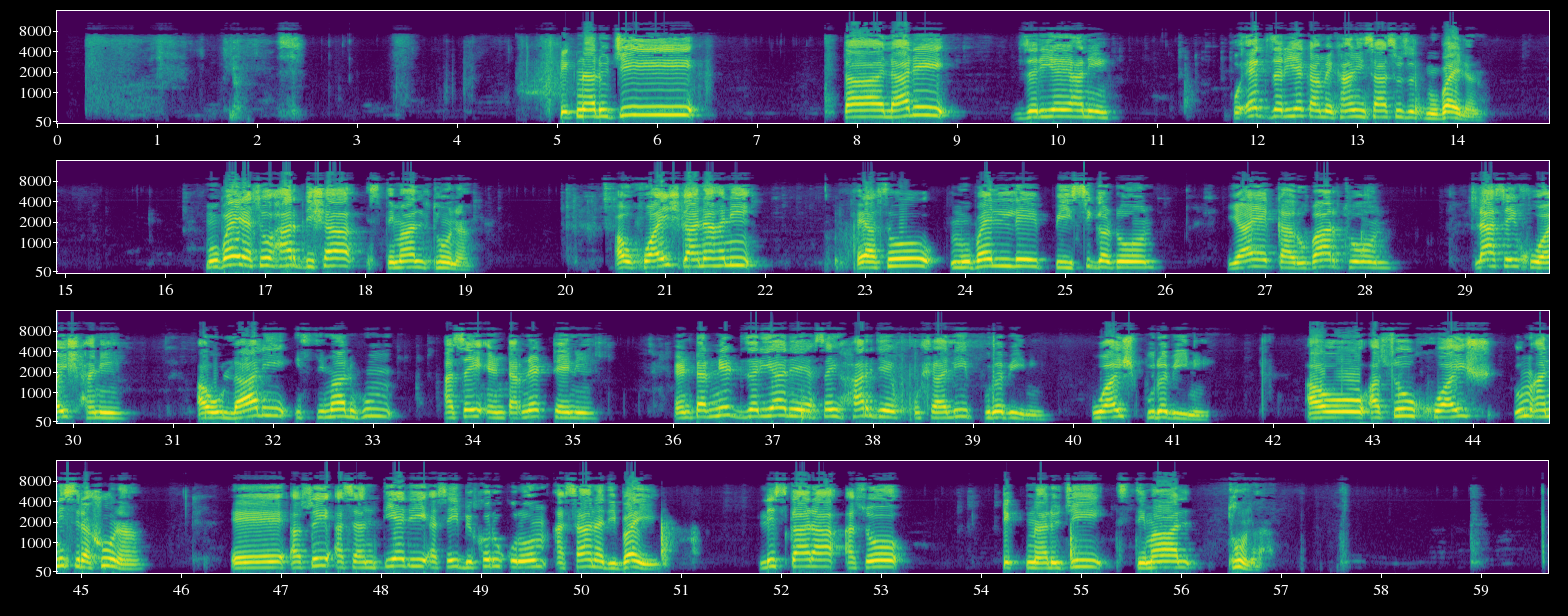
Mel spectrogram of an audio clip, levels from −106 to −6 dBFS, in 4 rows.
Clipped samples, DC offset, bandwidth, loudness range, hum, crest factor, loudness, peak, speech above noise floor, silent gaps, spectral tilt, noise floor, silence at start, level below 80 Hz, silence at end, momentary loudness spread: under 0.1%; under 0.1%; 11.5 kHz; 5 LU; none; 14 dB; -11 LUFS; 0 dBFS; 74 dB; none; -2 dB/octave; -85 dBFS; 1 s; -62 dBFS; 2.85 s; 11 LU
